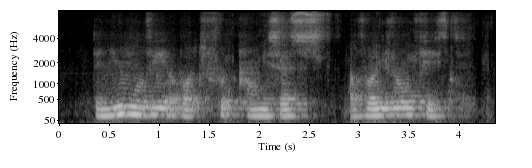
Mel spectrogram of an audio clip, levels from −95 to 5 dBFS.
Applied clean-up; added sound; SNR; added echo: neural separator model SepFormer DNS4.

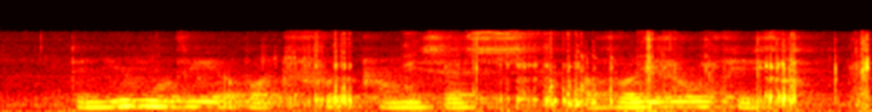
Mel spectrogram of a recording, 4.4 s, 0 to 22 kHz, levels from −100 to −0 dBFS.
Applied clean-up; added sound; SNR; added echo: none; Tools; 4 dB; reverberation time 0.8 s.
